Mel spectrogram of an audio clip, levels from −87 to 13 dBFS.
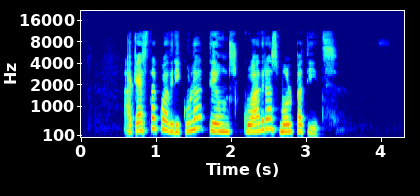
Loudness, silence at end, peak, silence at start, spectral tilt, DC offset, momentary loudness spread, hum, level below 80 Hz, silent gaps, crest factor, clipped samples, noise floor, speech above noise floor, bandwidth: -18 LUFS; 0.95 s; 0 dBFS; 0.6 s; -4.5 dB/octave; under 0.1%; 17 LU; none; -70 dBFS; none; 20 dB; under 0.1%; -72 dBFS; 55 dB; 11.5 kHz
